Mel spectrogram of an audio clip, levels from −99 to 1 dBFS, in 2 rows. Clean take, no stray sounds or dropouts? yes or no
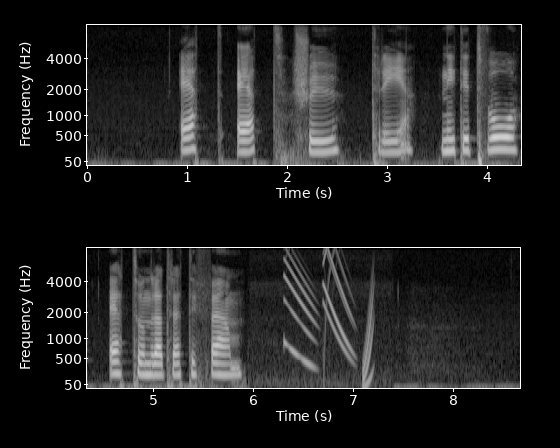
no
